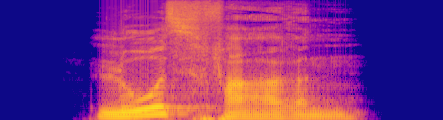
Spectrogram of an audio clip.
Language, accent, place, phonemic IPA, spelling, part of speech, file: German, Germany, Berlin, /ˈloːsˌfaːʁən/, losfahren, verb, De-losfahren.ogg
- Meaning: to set off, to hit the road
